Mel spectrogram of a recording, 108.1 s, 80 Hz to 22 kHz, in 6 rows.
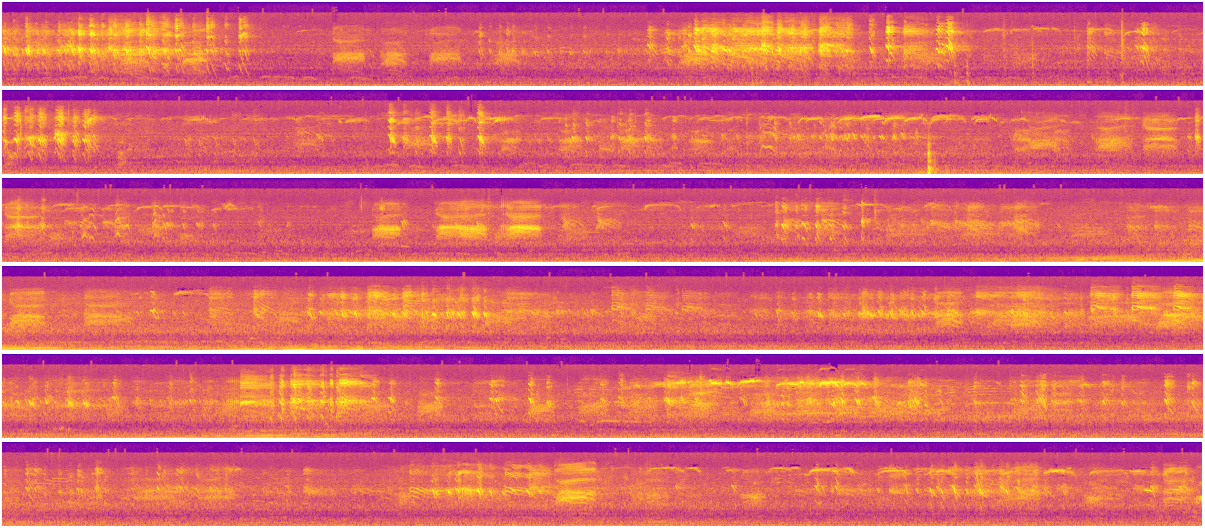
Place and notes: Halesworth market town; sounds of summer through the attic skylight - Roosting rooks flock high above and swifts scream as dusk falls
The darkening evening. Rooks fly back to their roost in flocks of hundreds, maybe thousands. The town gradually quietens after a unusually hummy vehicle (maybe agricultural) passes slowly into the distance.
East of England, England, United Kingdom, 18 July 2021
